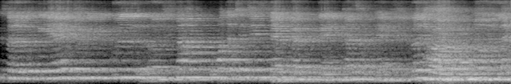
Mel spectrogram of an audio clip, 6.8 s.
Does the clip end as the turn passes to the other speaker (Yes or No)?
No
